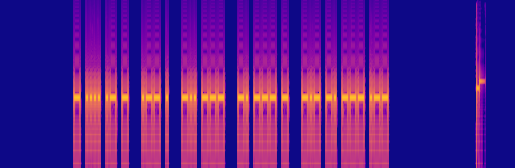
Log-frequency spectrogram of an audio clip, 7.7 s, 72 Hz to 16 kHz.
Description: Morse code, heard as a keyed tone, about 40 wpm, 700 Hz. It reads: THAT WE DO NOT KNOW
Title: Sets of 5 Words Encore2 40wpm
